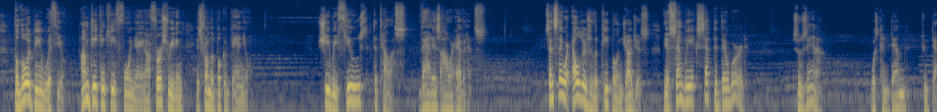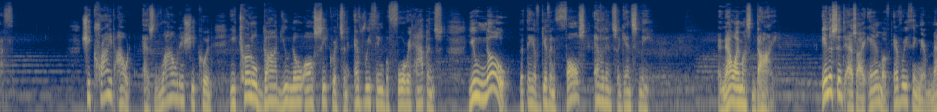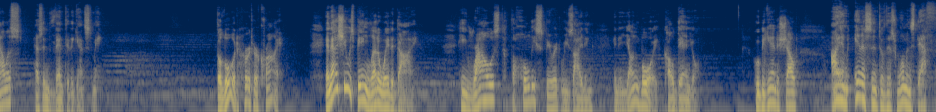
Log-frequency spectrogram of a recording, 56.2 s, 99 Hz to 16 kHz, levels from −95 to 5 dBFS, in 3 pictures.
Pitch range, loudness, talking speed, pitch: 95-150 Hz, -25 LUFS, 140 wpm, 120 Hz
